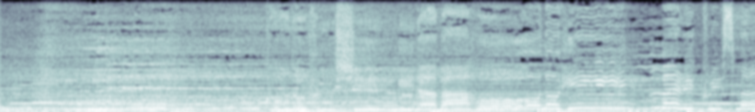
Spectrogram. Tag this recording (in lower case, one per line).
music
christmas music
